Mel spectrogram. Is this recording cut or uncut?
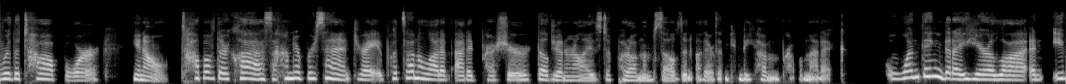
cut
